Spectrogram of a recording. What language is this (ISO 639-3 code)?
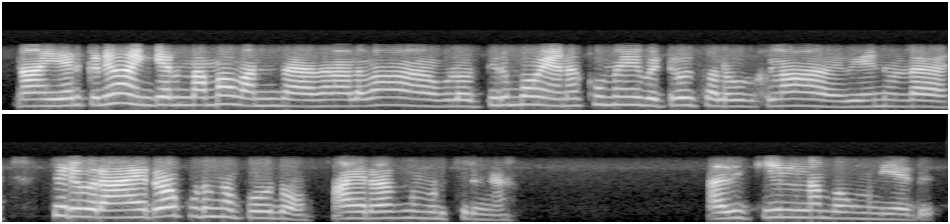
tam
